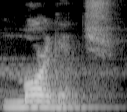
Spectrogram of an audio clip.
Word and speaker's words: mortgage: to buy a house so which letter is silent here it's the T the first syllable is more and the second is so mortgage number 27 is this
